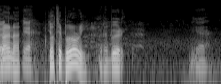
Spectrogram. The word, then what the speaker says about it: Göteborg: When I got to We say Gothenburg. Landskrona, Yeah. Göteborg.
